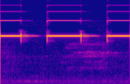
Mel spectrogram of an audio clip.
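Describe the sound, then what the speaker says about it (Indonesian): A piezo buzzer on an Arduino temperature-sensor door barrier gives sharp, loud, high-pitched electronic beeps in a steady on-off pattern, two long tones with brief gaps, close and alone. "menutup dan buzzer pun akan hidup"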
